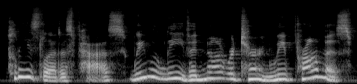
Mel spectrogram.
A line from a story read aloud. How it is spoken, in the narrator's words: pleaded Emmy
